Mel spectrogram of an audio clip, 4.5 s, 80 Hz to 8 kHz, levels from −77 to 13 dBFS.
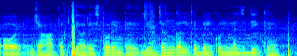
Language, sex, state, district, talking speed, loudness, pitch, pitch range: Hindi, male, Madhya Pradesh, Dhar, 160 wpm, -27 LUFS, 110 Hz, 105-115 Hz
